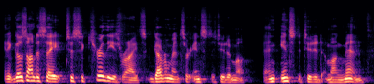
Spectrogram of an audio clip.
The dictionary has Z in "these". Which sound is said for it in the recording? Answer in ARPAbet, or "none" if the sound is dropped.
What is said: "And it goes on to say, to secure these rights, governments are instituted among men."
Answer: Z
